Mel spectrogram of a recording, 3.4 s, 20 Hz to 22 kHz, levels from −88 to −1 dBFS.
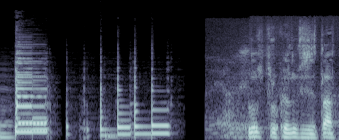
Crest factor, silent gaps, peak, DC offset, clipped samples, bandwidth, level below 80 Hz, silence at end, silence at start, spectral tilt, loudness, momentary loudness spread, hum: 20 dB; 1.86-2.04 s; -2 dBFS; under 0.1%; under 0.1%; 14 kHz; -50 dBFS; 0 s; 0 s; -5 dB/octave; -20 LUFS; 17 LU; none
